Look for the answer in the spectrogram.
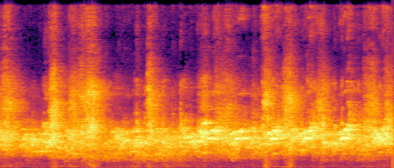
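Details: Morning bird chatter from many small birds, loud continuous chirping with quick, sharp accented notes recurring roughly three times a second.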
